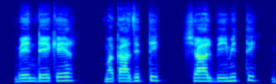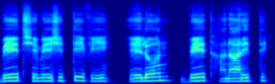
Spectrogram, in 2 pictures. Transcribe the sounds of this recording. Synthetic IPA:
beːnd̪eːkʼe̞ːɾ | mɐkʼaːzɪt̪ːɪ | ʃaːlbiːmɪt̪ːɪ | be̞ːt̪ʃɛme̞ːʃɪt̪ːiːfɪ | ɛlo̞ːnbe̞ːt̪hɐnaːnɪt̪ːɪ

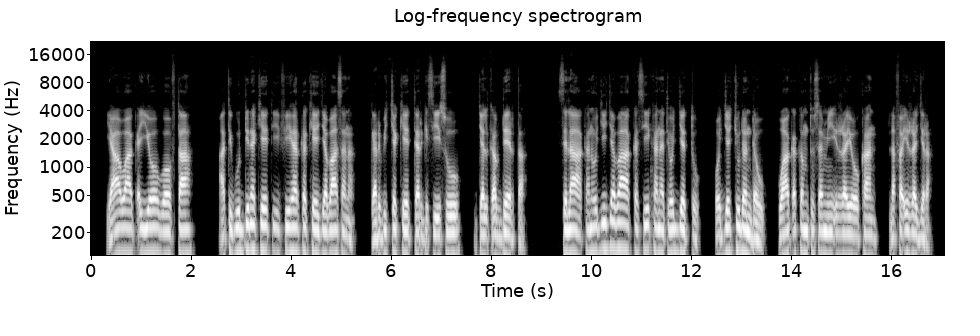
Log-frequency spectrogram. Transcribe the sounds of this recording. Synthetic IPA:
jaːwaːkʼɐjːo̞ːɡo̞ːft̪aː | ʔɐ̰t̪ɪɡʊd̪ːɪnɐke̞ːt̪iːfɪhɐɾkɐke̞ːd͡ʒɐbaːsɐnɐ | ɡ̥ɐɾbɪt͡ʃːɐke̞ːt̪ːɛɐɾɡɪsiːsuː | d͡ʒɐlkʼɐbd̪e̞ːɾt̪ɐ̰ | sɪlaːkɐnhɔd͡ʒiːd͡ʒɐbaːɐkːɐsiːkɐnɐt̪ɪhɔd͡ʒːɛt̪ːʊ | hɔd͡ʒːɛt͡ʃːuːd̪ɐnd̪ɐʔʊ | waːkʼɐkɐmt̪ʊsɐmiːɪrːɐjo̞ːkaːn | lɐfɐɪrːɐd͡ʒɪɾɐ̰

